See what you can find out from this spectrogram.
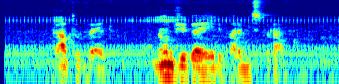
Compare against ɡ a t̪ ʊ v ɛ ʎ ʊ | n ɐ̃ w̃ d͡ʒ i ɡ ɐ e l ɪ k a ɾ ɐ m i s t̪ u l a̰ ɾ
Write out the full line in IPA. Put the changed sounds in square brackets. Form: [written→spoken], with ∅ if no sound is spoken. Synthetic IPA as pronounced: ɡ a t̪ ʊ v ɛ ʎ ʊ | n ɐ̃ w̃ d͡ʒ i ɡ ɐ e l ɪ [k→p] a ɾ ɐ m i s t̪ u [l→ɾ] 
